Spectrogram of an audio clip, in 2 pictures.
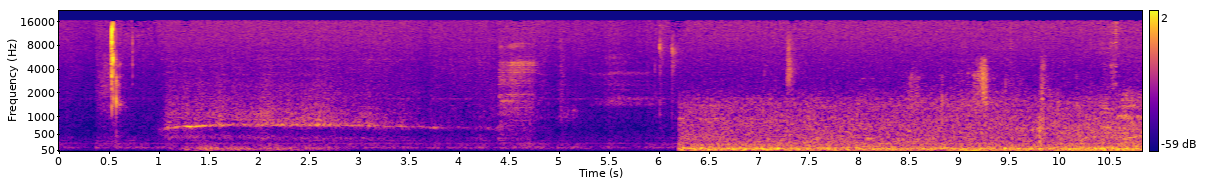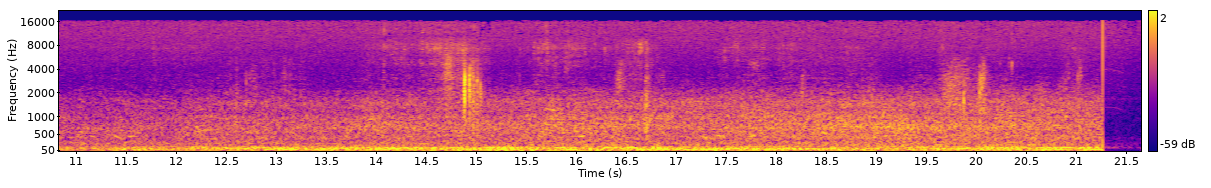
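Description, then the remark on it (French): Wind in Victoriaville blows in a steady, loud rush with deep low rumbling, arriving abruptly after a few quieter seconds that hold a faint wavering whine, then holding strong and unbroken to the end. “Je réalise aussi, en écoutant ce vent-là, je réalise comment le vent, il nous ramène intérieurement dans ce vent de silence.”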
